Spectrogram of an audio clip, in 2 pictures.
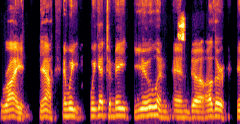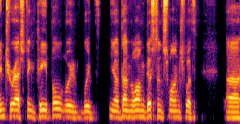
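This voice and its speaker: A man with an American accent talks at a fairly slow pace, his pitch medium. His tone is dark and mellow, and his intonation fairly even. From New Jersey. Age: 70s. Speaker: podcast host. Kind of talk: casual chat. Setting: video call.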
